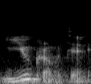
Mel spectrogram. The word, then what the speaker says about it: euchromatin: When it's loosely associated, it's called euchromatin, and you can remember this with the mnemonic heterochromatin is highly condensed, and euchromatin, eu rhyming with true, truly transcribed.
